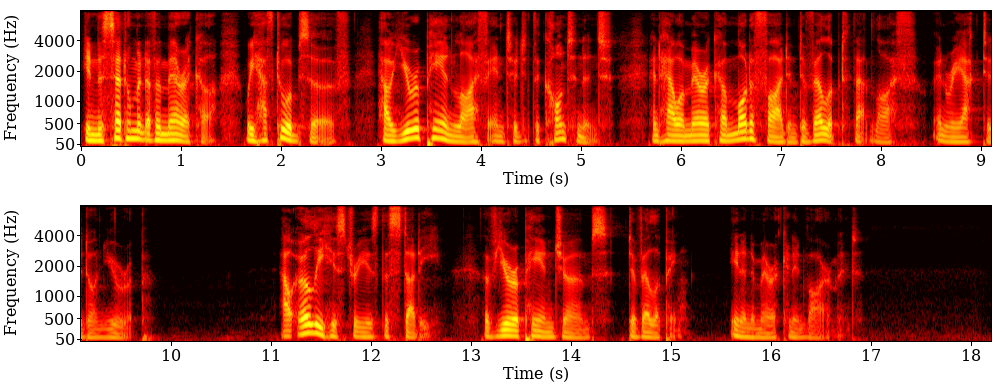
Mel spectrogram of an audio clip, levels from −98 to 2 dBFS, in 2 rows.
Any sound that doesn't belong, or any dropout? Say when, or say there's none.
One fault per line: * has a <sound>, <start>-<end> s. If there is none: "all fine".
all fine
